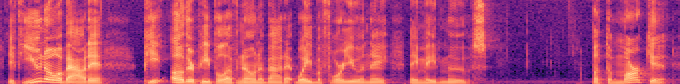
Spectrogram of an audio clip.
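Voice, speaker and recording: Chatty rambling man hosting a podcast. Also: mid-range voice. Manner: rambling, chatty, many fillers and restarts. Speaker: podcast host. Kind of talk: casual solo podcast talk.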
